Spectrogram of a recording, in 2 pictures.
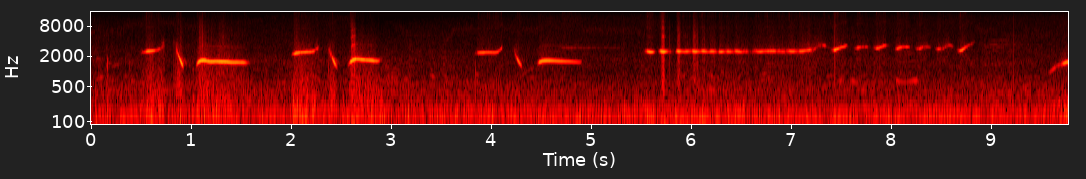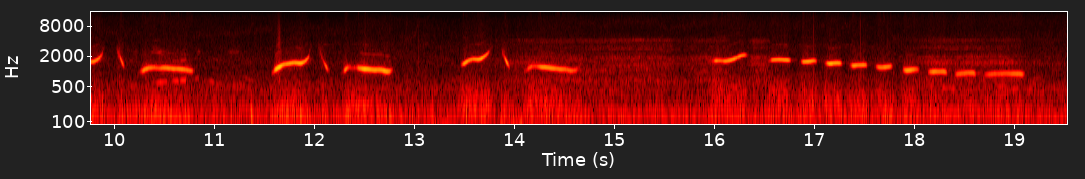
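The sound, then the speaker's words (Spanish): Human whistling at the Plaza de Caicedo: many short whistled phrases with sliding, swooping notes, some rising and some falling, repeated in bursts over a steady low background murmur. “Perfecto el silbido.”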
